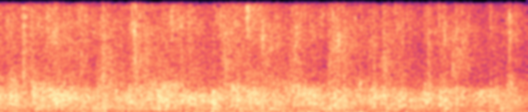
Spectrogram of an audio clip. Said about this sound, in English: Give him a round of applause there.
